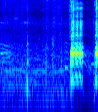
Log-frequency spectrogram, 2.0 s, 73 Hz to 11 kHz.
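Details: Common raven at Schönbrunn Zoo in February 2020 gives two harsh, nasal croaks about half a second apart, loud and hoarse against a quiet background.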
